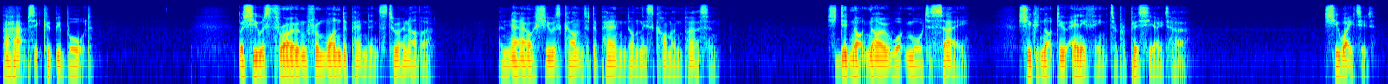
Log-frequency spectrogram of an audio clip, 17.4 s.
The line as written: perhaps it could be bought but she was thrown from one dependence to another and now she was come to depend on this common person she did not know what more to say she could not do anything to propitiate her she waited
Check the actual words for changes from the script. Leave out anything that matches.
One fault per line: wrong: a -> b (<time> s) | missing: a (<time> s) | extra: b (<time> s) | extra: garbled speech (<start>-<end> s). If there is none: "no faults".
no faults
